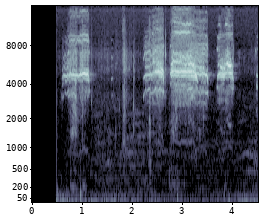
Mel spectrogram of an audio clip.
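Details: Pigeon chicks in a loft giving thin, high-pitched squeaky begging bursts, about five wheezy squeals in four seconds, mixed with soft knocks and rustling from handling nearby.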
